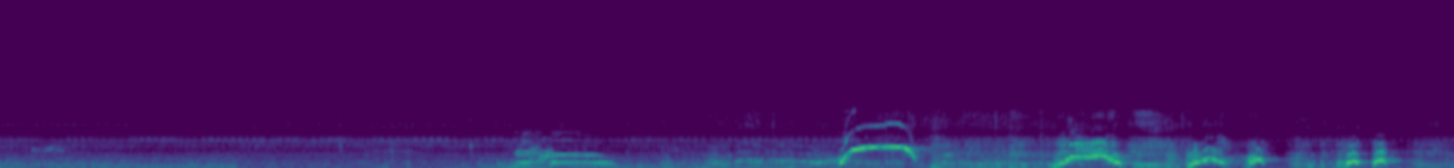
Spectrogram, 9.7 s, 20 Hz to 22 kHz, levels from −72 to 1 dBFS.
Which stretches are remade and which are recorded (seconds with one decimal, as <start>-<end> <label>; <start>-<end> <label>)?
0.0-0.9 remade; 0.9-7.4 recorded; 7.4-8.3 remade; 8.3-9.7 recorded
